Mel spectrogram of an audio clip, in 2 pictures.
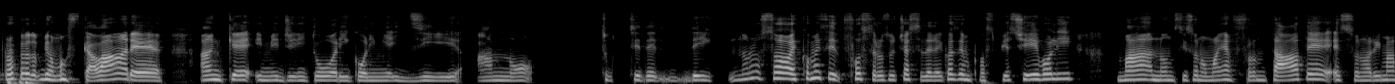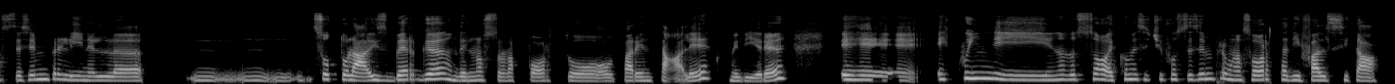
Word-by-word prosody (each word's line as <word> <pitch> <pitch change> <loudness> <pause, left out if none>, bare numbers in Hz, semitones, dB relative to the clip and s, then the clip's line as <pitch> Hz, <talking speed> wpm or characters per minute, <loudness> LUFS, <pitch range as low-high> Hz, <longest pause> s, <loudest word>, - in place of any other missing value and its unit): proprio 250 +2 +4
lo 220 - +4
dobbiamo 230 0 +4
scavare, 190 - +5 0.3
anche 210 0 +3
i 200 - -1
miei 190 0 -2
genitori 185 0 -1
con 180 +2 0
i 175 - -3
miei 175 -1 -4
zii 175 +2 -4
hanno 180 +1 -4 0.6
tutti 205 0 -6
de 195 -1 -2
d - - -12 0.2
dei 200 -2 0
non 235 +7 -3
lo 300 - -3
so, 275 +1 +5
è 245 - +7
come 270 +5 +2
se 250 -5 0
fossero 250 -6 -1
successe 215 0 -3
delle 185 0 -1
cose 240 +4 +1
un 220 - +1
po' 180 - -8
spiacevoli, 235 +7 0 0.5
ma 215 +2 +4
non 200 -1 0
si 200 - -7
sono 200 -2 -3
mai 195 +3 -2
affrontate 205 +3 +1
e 195 - -1
sono 190 -1 -5
rimaste 205 +1 -3
sempre 235 +4 0
lì 200 -3 -1
nel 180 -2 0 0.4
mhmm, 190 -1 -8
sotto 235 -1 0
l'iceberg 210 +6 +3
del 180 -4 -1
nostro 190 -2 -4
rapporto 170 -3 -3
parentale, 175 - -1
come 185 -10 -7
dire. 165 - +1 0.5
Ehm, 200 -5 +1 0.2
e 240 -1 -3
quindi 225 -8 +2
non 220 +1 -2
lo 220 +1 -1
so, 230 +1 0
è 195 -2 +1
come 235 +4 -1
se 225 -2 -9
ci 230 - -6
fosse 230 0 -5
sempre 250 +3 -2
una 210 -4 0
sorta 215 +1 -1
di 200 0 -1
falsità 190 -2 0
200 Hz, 145 wpm, -28 LUFS, 185-230 Hz, 0.6 s, è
